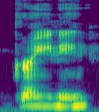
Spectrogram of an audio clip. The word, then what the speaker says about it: Groening: How do you pronounce it? Groening.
